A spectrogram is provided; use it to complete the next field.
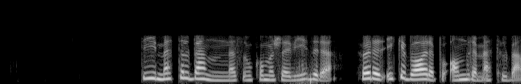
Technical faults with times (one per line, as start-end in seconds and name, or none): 2.90-3.15 bit errors on an ADPCM link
